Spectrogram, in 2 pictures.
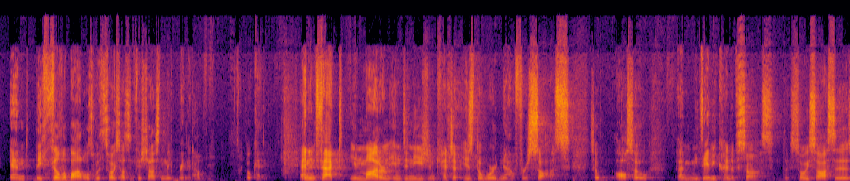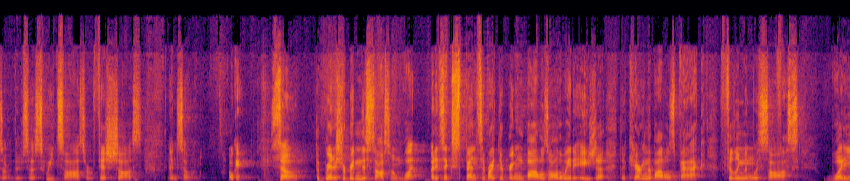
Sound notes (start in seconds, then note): none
